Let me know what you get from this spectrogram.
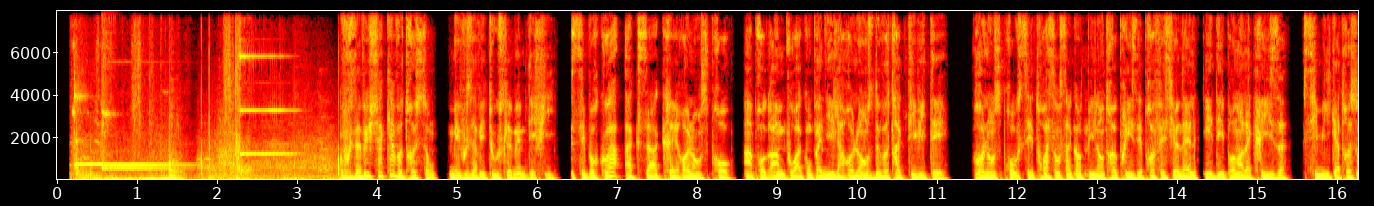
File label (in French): Pub Radio Posé rassurant informatif; AXA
